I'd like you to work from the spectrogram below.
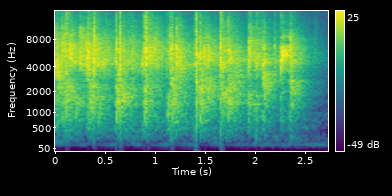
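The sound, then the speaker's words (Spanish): Steady applause from an audience applauding God during a sermon, a dense wash of many hands clapping with a few sharper individual claps standing out, holding at a fairly even loudness throughout with no voices. “Yo creo que el Señor merece un aplauso por eso.”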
